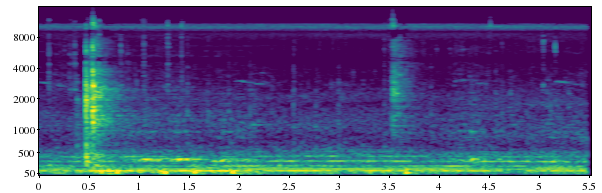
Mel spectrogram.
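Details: Aermotor windmill: two heavy clunks about three seconds apart over a low rumble; knocking somewhere in the mechanism, cause unknown.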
